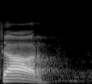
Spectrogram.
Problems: constant background noise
